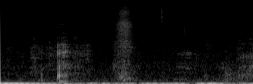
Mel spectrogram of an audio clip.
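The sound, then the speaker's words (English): An excited dog whimpers with a high, wavering whine, then lets out a short bark, with faint breathy sounds and background noise around it. “The dog is going crazy.”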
